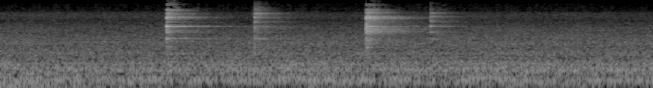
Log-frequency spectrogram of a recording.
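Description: Metal spoon clinking against a glass plate four times as food pieces are scooped up for weighing, each clink short and ringing, the first and third loudest. A steady low hum runs underneath.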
